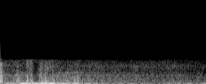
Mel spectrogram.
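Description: Hand grenade detonating after being hit by a rifle bullet: a deep, dull boom, loudest in the first half-second, fading into a long low rumble.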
